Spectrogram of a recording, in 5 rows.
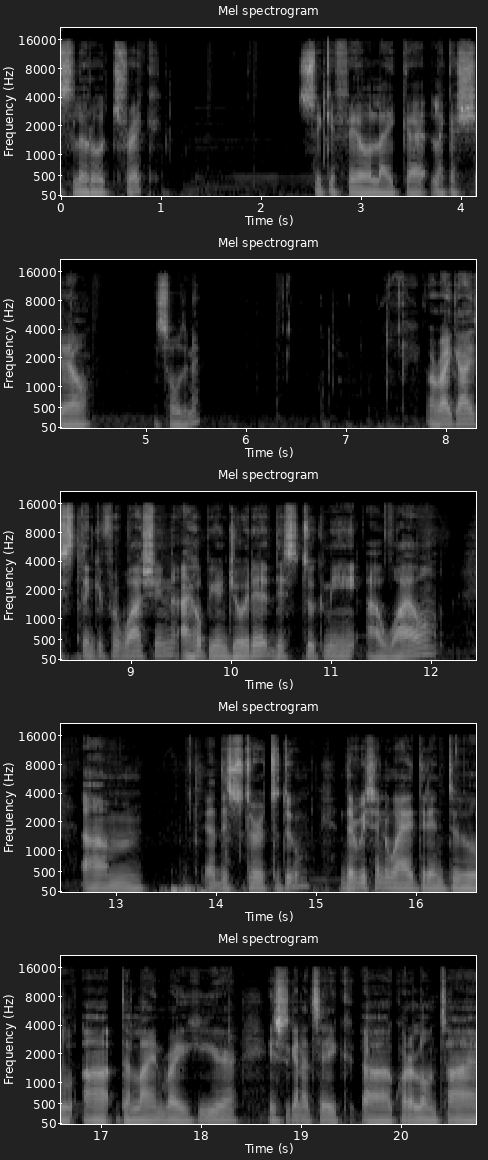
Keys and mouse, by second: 2.7-6.9 middle drag, 7.5 middle click, 14.3 middle click, 16.7 middle click, 18.4 middle click, 19.7 middle click.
